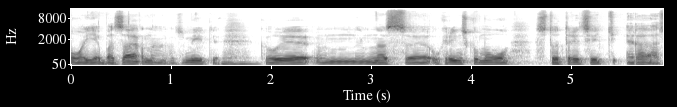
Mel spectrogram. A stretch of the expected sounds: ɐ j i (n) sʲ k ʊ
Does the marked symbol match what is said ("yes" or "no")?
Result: yes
